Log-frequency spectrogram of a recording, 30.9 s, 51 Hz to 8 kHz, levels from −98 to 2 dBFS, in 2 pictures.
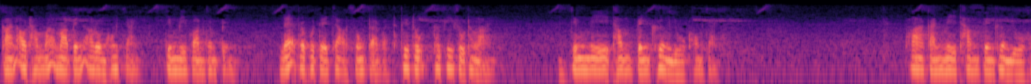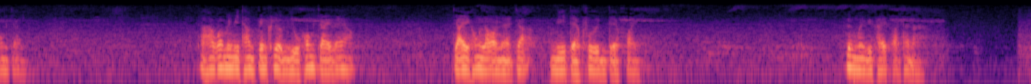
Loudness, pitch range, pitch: -27 LUFS, 105-125 Hz, 115 Hz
